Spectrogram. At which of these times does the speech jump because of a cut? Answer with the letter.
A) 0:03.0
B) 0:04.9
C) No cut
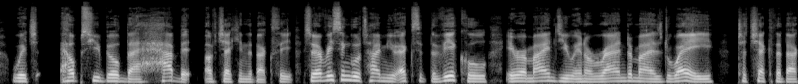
A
